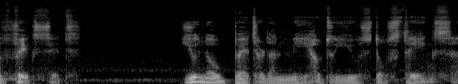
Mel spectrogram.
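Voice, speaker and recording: A man's voice: slight background noise, heavily acted. A man voicing an ancient, arrogant male vampire lord in an ASMR roleplay drama, speaking in a pompous, grand manner. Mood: indignant. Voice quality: very deep, gravelly, slow and pompous.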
